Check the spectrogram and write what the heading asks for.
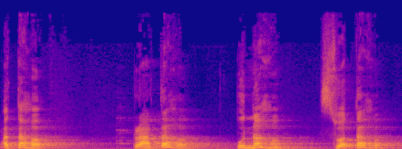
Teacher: अह इसे विसर्ग कहते हैं इसे ह की तरह बोला जाता है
